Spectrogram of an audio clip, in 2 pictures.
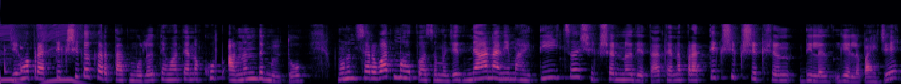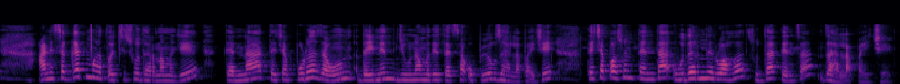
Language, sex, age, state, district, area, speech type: Marathi, female, 60+, Maharashtra, Osmanabad, rural, spontaneous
